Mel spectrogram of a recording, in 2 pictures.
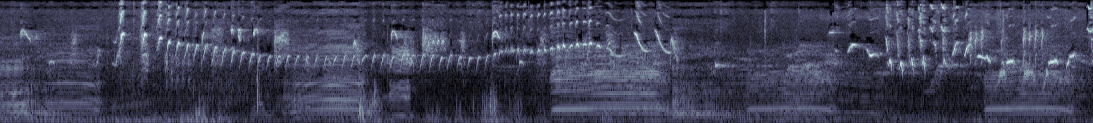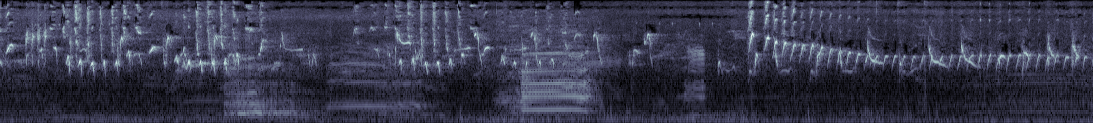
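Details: Cattle walking as a herd down a rural village road toward the shed. Repeated bellowing moos follow one another through the whole stretch, some overlapping, with chirping birds and steady background rumble.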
